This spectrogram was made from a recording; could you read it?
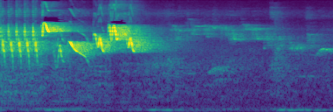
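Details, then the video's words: Fast, packed tutor song of a Mozambique canary (Yellow-fronted canary) for other birds: a brief loud run of high buzzy trills and sweeping notes in the first second and a half, then quieter faint notes. "Mozambik Gacor Speed Rapat NGEROL PEDAS untuk masteran!"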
